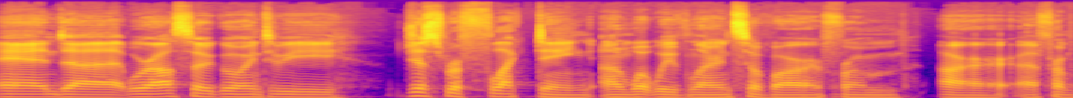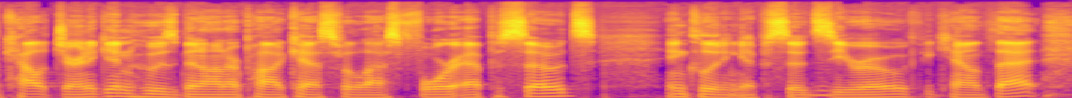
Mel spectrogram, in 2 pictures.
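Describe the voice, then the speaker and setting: A man with an American accent and an unremarkable speaking voice, pitched fairly low. He talks at a fairly quick pace with fairly even intonation on a very clean recording with a silent background. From US Midwest, Iowa. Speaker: podcast co-host. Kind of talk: casual chat.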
